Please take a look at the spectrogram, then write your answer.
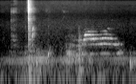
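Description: A pet cat gives a single soft meow in a quiet room, faint and fairly close, with a sharp click just before it and a small tap afterward, and no talking.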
